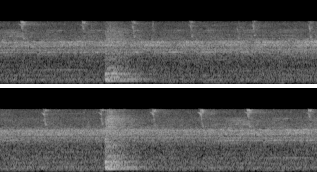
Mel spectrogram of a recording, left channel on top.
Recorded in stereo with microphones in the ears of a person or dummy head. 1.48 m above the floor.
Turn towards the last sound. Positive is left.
turn(degrees=-20)  # may be behind; listen again after turning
